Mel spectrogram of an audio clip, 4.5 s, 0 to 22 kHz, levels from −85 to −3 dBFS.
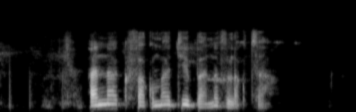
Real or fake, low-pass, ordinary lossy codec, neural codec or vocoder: real; 7.2 kHz; Opus, 24 kbps; none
